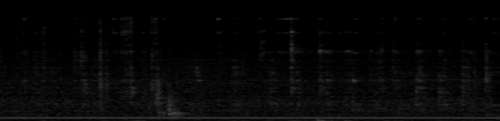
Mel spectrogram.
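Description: Near silence with faint scattered metal clicks as a leg bolt with its washer is fitted into a log porch swing's bolt hole, over a low steady hum.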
